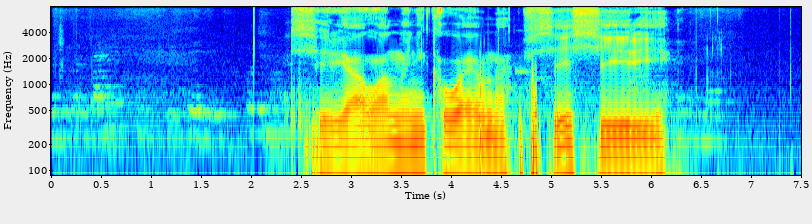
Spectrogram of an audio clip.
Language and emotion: Russian, neutral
